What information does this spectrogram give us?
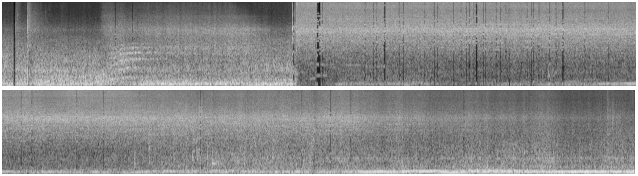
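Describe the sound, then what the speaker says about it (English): Air ride suspension being dumped on a semi truck tractor: a loud, sustained rushing hiss of released air, with an abrupt cut partway through, then a steady engine drone under continuing air noise. "Now we're going to dump the air ride on the tractor."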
